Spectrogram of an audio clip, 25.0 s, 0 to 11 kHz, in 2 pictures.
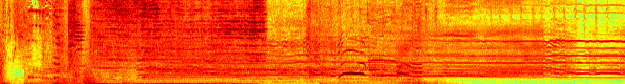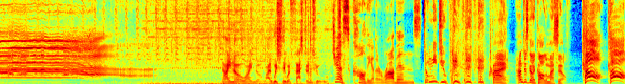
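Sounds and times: background music: 0.8s - 12.1s
cartoon voices screaming: 2.1s - 15.6s.

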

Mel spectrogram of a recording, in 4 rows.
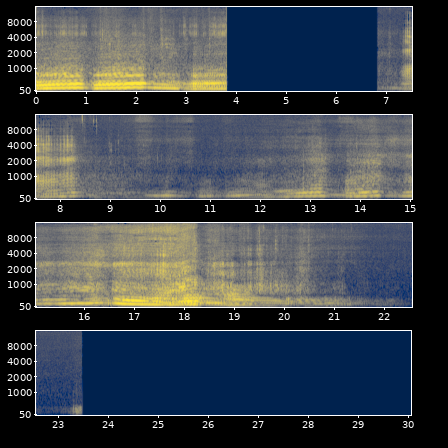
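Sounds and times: car engine revving past: 0.0s - 3.8s, 7.0s - 22.2s.

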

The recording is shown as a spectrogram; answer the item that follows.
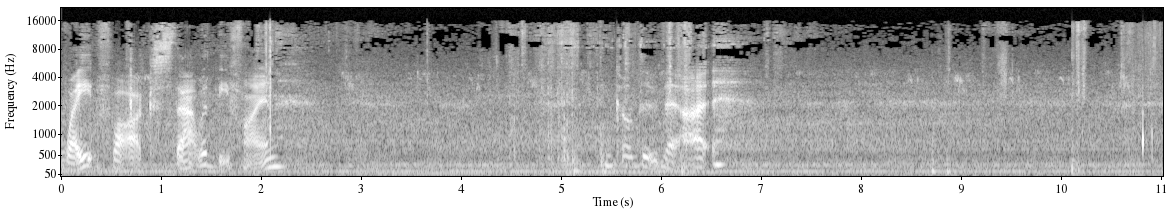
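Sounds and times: low machine hum: 0.0s - 11.0s
outdoor background noise: 0.0s - 11.0s.

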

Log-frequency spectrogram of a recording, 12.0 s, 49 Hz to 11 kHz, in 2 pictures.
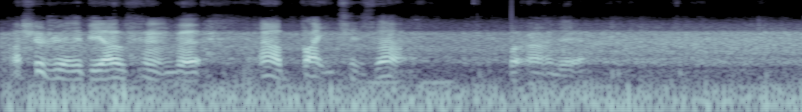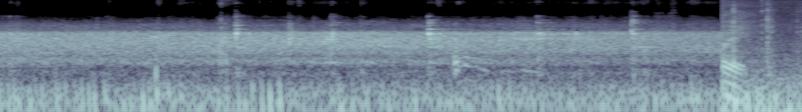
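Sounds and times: muffled background noise: 0.0s - 12.0s.

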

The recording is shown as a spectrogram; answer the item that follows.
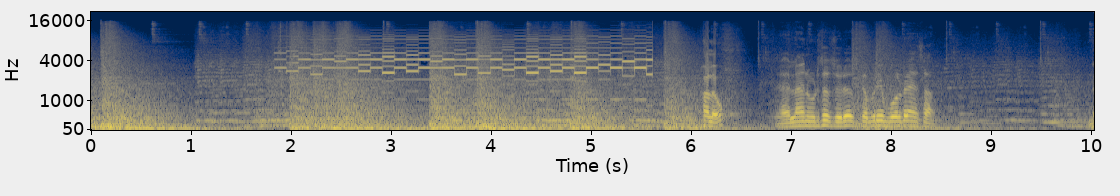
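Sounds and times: dramatic background music with drums: 0.0s - 10.0s
phone ringtone beeping melody: 1.8s - 5.7s.

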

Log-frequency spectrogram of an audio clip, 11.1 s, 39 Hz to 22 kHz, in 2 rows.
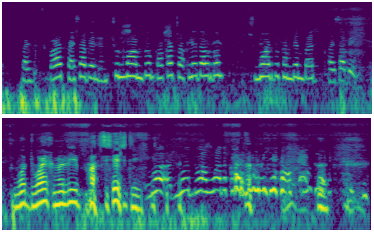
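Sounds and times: grain hissing off a shovel: 0.0s - 11.0s
person talking: 0.3s - 10.6s.

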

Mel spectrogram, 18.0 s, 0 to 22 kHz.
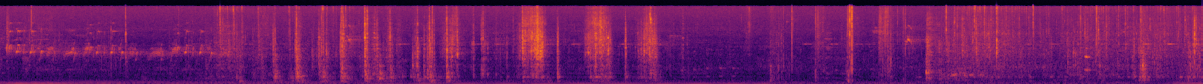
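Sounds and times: metal drum clattering and scraping: 3.1s - 10.1s, 13.8s - 18.0s.

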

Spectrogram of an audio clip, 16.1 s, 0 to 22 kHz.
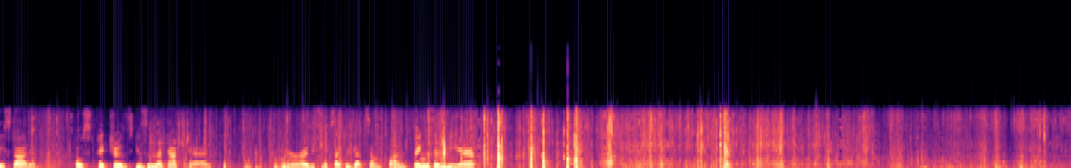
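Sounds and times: sharp crackles: 0.0s - 1.4s, 2.2s - 16.0s
plastic packaging crinkling: 0.0s - 16.0s.

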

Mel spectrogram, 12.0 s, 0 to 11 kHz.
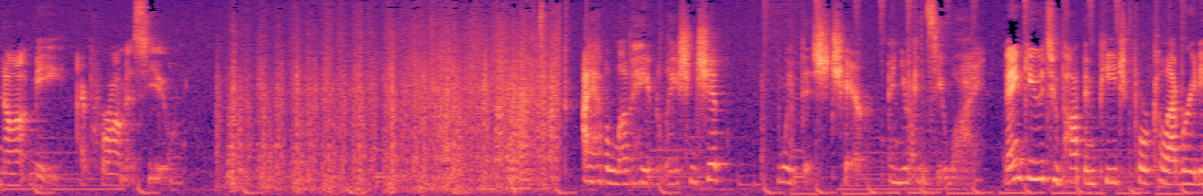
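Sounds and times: padded chair rustling and creaking: 2.2s - 5.7s.

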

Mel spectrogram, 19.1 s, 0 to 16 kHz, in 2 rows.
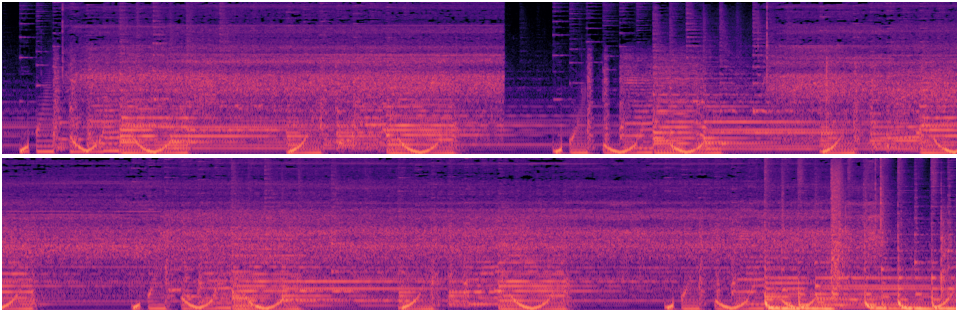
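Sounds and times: background music: 0.0s - 19.0s
heat gun blowing air: 0.6s - 5.0s, 7.6s - 19.0s.

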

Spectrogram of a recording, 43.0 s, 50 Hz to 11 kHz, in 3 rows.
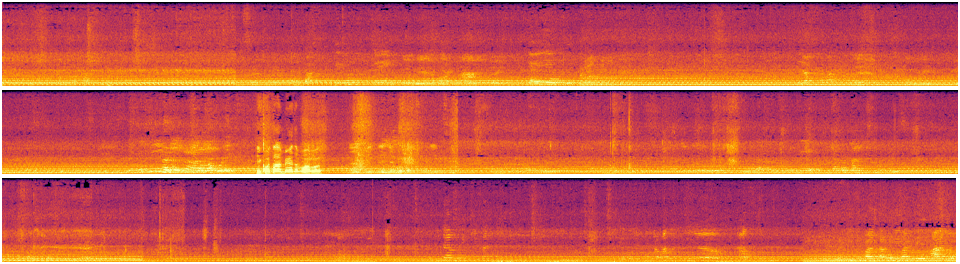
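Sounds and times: steady mechanical hum: 0.0s - 43.0s.

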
